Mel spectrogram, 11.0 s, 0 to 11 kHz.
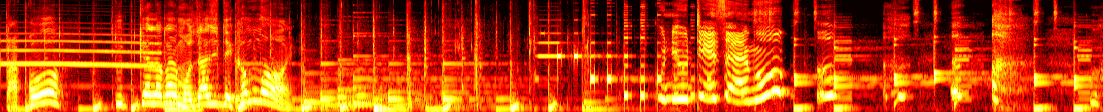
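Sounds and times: percussive background music: 0.0 - 11.0
woman sobbing: 7.6 - 11.0.

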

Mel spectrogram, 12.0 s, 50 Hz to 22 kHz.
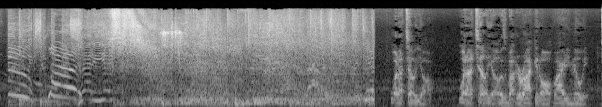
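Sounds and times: background music: 0.0 - 7.5
rocket motor whoosh: 2.2 - 7.4.

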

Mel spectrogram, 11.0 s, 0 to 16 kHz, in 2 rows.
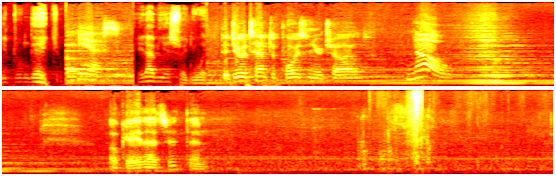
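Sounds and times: faint steady hum: 0.6 - 9.0.

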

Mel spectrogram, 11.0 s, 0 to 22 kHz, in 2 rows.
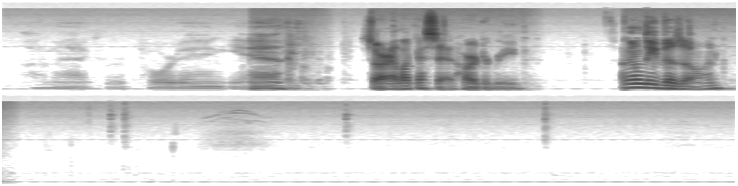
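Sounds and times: computer mouse clicks: 6.1 - 6.6.

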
